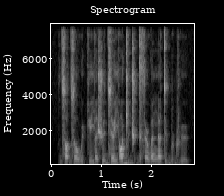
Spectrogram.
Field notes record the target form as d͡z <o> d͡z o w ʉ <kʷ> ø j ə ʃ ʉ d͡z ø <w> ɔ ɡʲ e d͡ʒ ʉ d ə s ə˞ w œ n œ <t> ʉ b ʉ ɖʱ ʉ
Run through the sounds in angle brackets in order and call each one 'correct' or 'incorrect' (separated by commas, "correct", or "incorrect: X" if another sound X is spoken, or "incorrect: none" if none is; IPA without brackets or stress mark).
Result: incorrect: ɔ, incorrect: kʲ, incorrect: j, correct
